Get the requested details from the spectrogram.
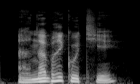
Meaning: apricot tree
- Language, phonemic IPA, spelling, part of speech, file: French, /a.bʁi.kɔ.tje/, abricotier, noun, Fr-abricotier.ogg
